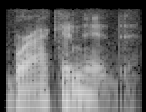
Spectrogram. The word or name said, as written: braconid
